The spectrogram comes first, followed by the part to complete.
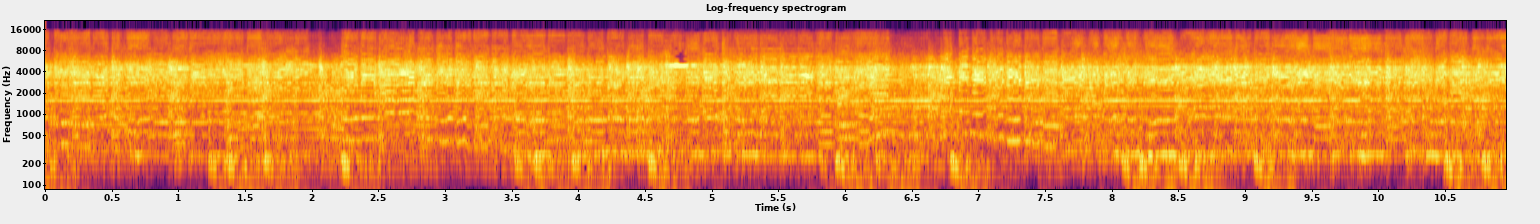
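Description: Live band playing dance music through a PA, with an accordion, loud and unbroken.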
